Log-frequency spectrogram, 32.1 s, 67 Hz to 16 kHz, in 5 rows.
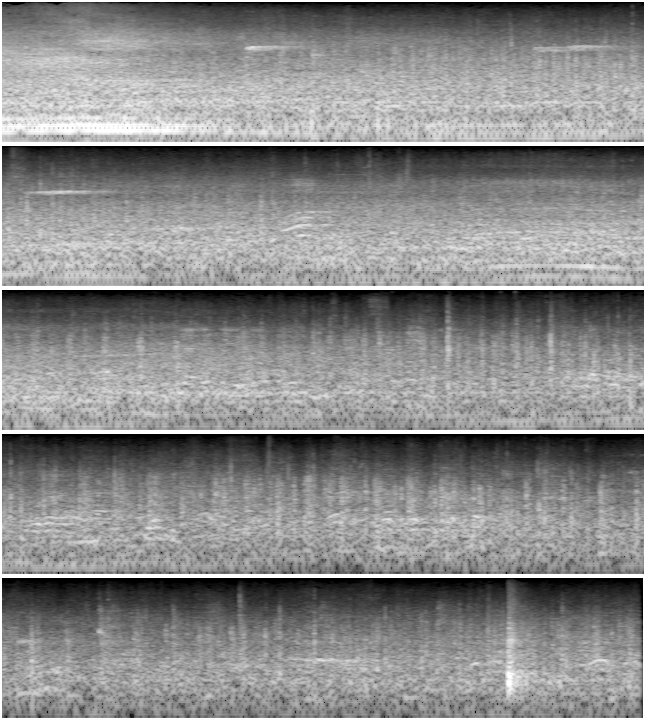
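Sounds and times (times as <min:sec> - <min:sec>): runners' footsteps on asphalt: 0:00.0 - 0:32.0.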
